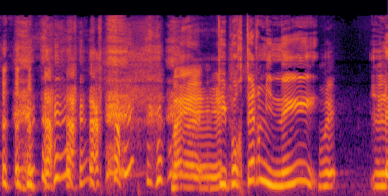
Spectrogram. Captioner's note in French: rires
